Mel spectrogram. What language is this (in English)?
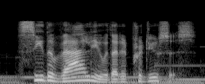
English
